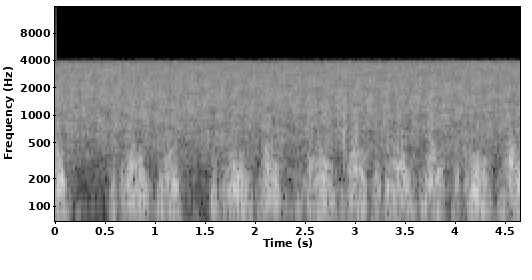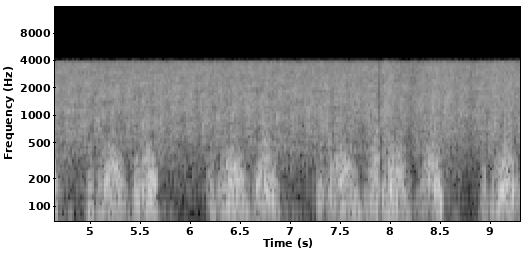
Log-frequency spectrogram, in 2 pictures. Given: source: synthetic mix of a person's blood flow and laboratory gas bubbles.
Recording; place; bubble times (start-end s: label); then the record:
Doppler ultrasound of blood flow; precordium
no bubbles
From the record:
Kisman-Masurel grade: 000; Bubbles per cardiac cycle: 0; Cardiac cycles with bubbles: 0%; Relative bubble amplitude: no bubbles discernible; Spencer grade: 0 (complete lack of bubble signals)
